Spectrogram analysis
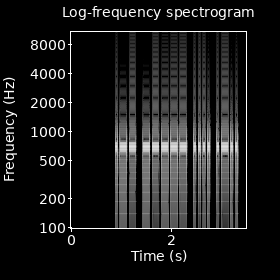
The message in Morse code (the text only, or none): W0HL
